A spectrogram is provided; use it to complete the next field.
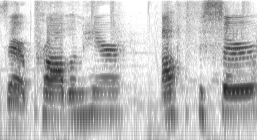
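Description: Over clear background music, a female-sounding put-on character voice speaks at a fairly slow pace.

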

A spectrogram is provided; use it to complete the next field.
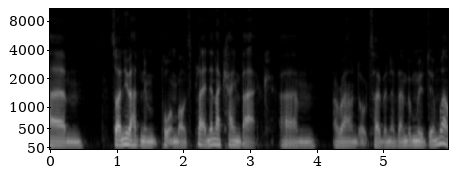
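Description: A man with a London accent talks very fast at a fairly low pitch with ordinary pitch variation, in a very clean recording with a silent background. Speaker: professional footballer. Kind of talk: casual chat.

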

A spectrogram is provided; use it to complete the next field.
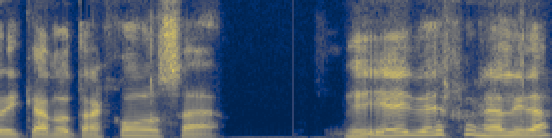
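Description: A man with a Dominican accent speaks at a fairly quick pace in a high pitch, with ordinary pitch variation, a dry, close sound with no echo and a quiet background. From Dominican Republic, San Juan de la Maguana then Santo Domingo. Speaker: swimming instructor. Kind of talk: interview.

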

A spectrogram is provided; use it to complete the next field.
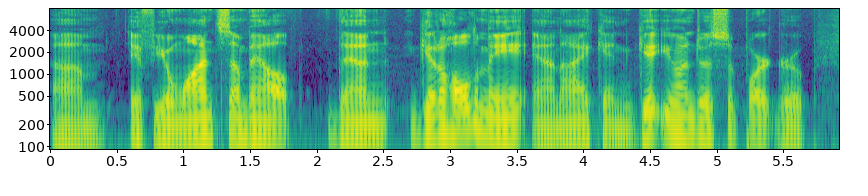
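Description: A man talks at a moderate pace in a fairly low pitch with ordinary pitch variation. It is a plain, everyday voice on a very clean recording with a silent background. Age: 60s. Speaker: support group leader. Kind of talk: radio interview. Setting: radio studio.

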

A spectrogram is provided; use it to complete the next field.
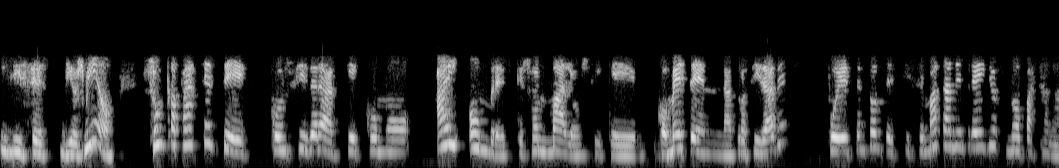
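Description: This woman's pitch is fairly high. It swings very widely as she talks. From Spain. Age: 40s. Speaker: singer-songwriter. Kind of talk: radio interview. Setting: radio show.

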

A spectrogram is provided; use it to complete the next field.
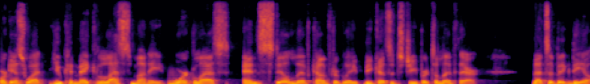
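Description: A man with an American accent, fairly high-pitched yet dark and mellow in tone, with vocal fry, very wide pitch swings and a fairly slow pace, over a quiet background. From Southern California. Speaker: dentist and practice owner. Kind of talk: interview.

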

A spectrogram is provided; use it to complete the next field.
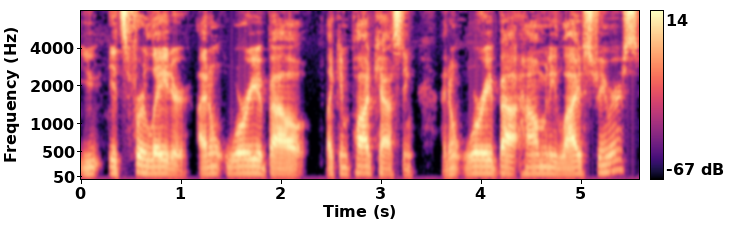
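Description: Recorded with a dry, close sound and no echo, a man with an unremarkable speaking voice talks fairly quickly at a medium pitch with ordinary pitch variation. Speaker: viewer joining live, speaker and podcaster. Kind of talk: casual conversation. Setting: video call.

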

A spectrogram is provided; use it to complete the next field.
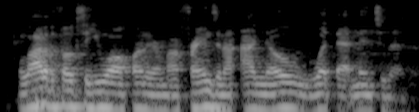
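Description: Somewhat breathy male voice, fairly low in pitch, at a moderate pace with fairly even intonation. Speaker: podcast co-host. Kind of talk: casual interview.

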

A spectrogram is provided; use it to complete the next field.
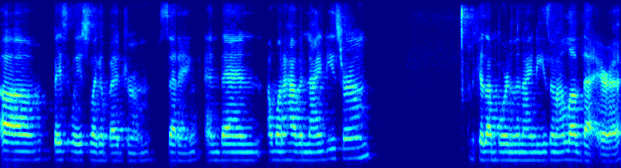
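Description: With a Californian accent, a woman talks in a very deep, low voice. Her intonation stays monotone and flat at a moderate pace. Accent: Californian American English. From Los Angeles, Torrance. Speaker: comedy skit creator and singer. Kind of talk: casual interview.

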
